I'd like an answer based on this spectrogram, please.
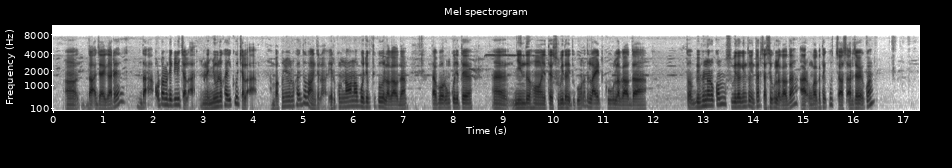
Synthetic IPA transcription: d̪a̰ʔd͡ʒajɡaɾɛ | d̪a̰ʔɔ̰ʈɔmɛʈiklit͡ʃala̰ʔa̰manɛɲulakʰac̚kɔt͡ʃala̰ʔa̰ | bakuɲulakʰac̚d̪ɔbaŋt͡ʃa̰la̰ʔa̰ʔɛ̰ɾɔkɔmnawanawap̬ɾɔd͡ʒuk̚t̪ikɔlaɡawd̪a | t̪apɔɾuŋkud͡ʒat̪ɛ | ɲind̪ɔɦɔ̃d͡ʒat̪ɛsubid̪ʱaɦit̪ukɔɔ̰nʔa̰t̪ɛlajʈkɔlaɡawd̪a | t̪ɔ̰bibʱinːɔɾɔkɔmsubid̪ʱaɡint̪uiɲt̪aɾt͡ʃasikɔlaɡawd̪aa̰ɾṵŋkakat̪ɛkɔt͡ʃasa̰ɾd͡ʒabɛʔkɔwa

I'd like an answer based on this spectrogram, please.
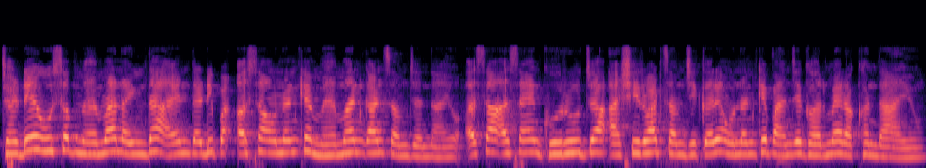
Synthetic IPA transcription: d͡ʑɐɗẽɦusɐbʱmɛɦmaːnaĩːn̆d̪aːɦɪnɪ̆t̪ɐɗipɐsãʊn̤ənɪ̆kʰemɐɦmaːnkaːnsɐmd͡ʑʱə̃nd̪aːɦijũʔɐsãɐsãẽɡʱʊɾud͡ʑaːʔaːʃiːɾʋaːd̪sɐmd͡ʑʱikɐɾeʊnənɪ̆kʰepɐ̃ɦɪ̃ɲd͡ʑeɡʱɐɾmẽɾɐkʰə̃nd̪aːɦijũː

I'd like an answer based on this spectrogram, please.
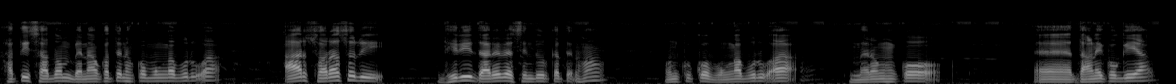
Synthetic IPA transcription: hat̪isad̪ɔmbɛnawkat̪ɛt̪hɔ̃kɔbɔŋɡabuɾṵʔa | aɾsɔɾasɔɾi | d̪ʱiɾid̪aɾɛɾɛsind̪uɾkat̪ɛt̪̚ˀɦɔ̃ | unkukɔbɔŋɡabuɾṵʔa̰ | mɛɾɔŋhɔ̃kɔ | d̪aɽ̃ɛkɔɡɛja

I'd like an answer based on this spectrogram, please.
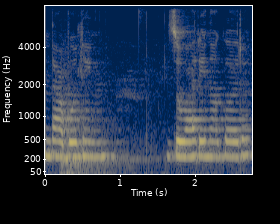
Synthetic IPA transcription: d̪aboliŋ | d͡zuaɾinʌɡʌɾ

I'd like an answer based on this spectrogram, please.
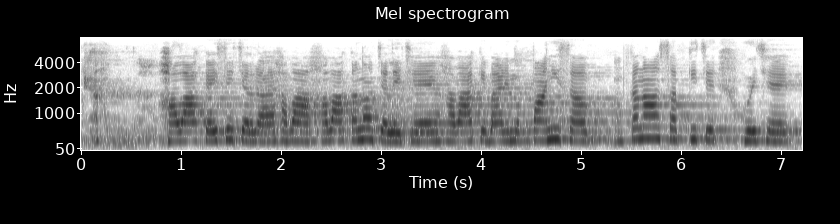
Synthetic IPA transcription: həwakəjset͡ʃəlɾaɛɦəʋahəʋakənat͡ʃəlɛt͡ʃʰɛɦəʋakebaɾemepanisəbkənasəbʱkit͡ʃʰ | ɦojt͡ʃʰɛ

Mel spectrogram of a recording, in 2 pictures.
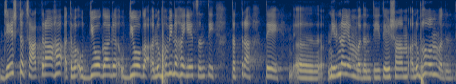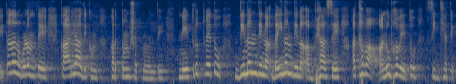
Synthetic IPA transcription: d͡ʒeːʂʈɐt͡ʃaːt̪ɾaːɦɐʔɐt̪ʰɐʋa̰ːʔud̪joːɡɐud̪joːɡɐʔɐnubʱɐʋinɐɦɐjeːsɐnt̪i | t̪ɐt̪ɾɐt̪eː | niɾɳɐjɐmʋɐd̪ɐnt̪it̪eːʃaːmɐ̰nubʱɐʋɐmʋɐd̪ɐnt̪it̪ɐd̪ɐnɡuɳɐmt̪eːkaːɾjaːd̪ikɐm | kɐɾt̪umʃɐknɐʋɐnt̪i | neːt̪ɾut̪ʋeːt̪ud̪inɐnd̪inɐ̰d̪ɐjnɐnd̪inɐ̰ʔɐbʱjaːseːɐt̪ʰɐʋaːɐnubʱɐʋeːt̪usid̪ʱjɐt̪e

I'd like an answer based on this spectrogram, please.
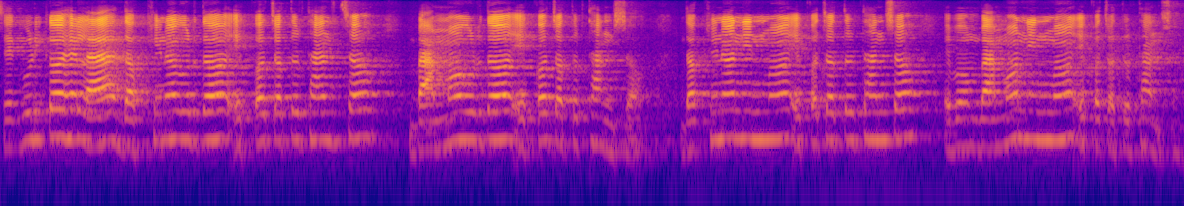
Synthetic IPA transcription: seɡuɽikɔɦelad̪ʌkʰːiɽ̃ɔuɾd̪ɔekɔt͡ʃɔt̪uɾt̪ʰansʰʌ | ba̰mɔuɾd̪ɔekɔt͡ʃɔt̪uɾt̪ʰansʌ̰ | d̪ʌkʰːiɽ̃ʌninmɔekɔt͡ʃɔt̪uɾt̪ʰansʌebɔŋbamɔninmɔekɔt͡ʃɔt̪uɾt̪ʰansɔ

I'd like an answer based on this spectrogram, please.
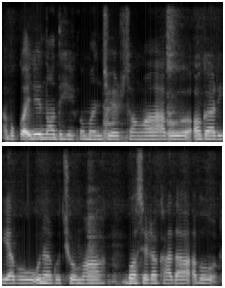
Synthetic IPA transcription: ʌ̰bʌkʌilenʌd̪ekʰekomand͡ʒʰeɾsʌŋɡʌːbɔʌ̰ɡaɾiʌbʌunakot͡ʃʰomabʌseɾʌkʰad̪ʌʌ̰bʌ

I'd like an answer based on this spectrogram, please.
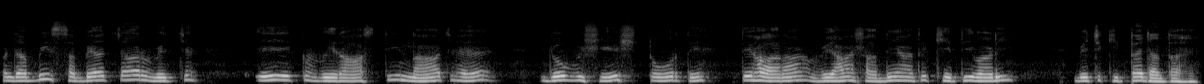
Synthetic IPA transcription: pəɲd͡ʒaːbiːsəbjaːt͡ʃaːɾʋɪt͡ʃ | eːɪkʋɪɾaːst̪iːnaːt͡ʃɦɛː | d͡ʒoːʋɪʃeːʃt̪ɔːɾt̪eː | t̪ɪɦaːɾãːʋɪɦãːʃaːd̪ijãːət̪eːkʰeːt̪iːʋaːɭiː | ʋɪt͡ʃkiːt̪aːd͡ʒãːnd̪aːɦɛː

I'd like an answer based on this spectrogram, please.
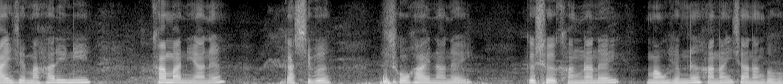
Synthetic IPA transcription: ajzɯmaɦaɾini | kʰamanijanɯ | ɡasibɯ | sɔɦajnanɯj | ɡ̥ɯsɯkʰaŋnanɯj | mawzɯmnɯhanajzanaŋɡɯ

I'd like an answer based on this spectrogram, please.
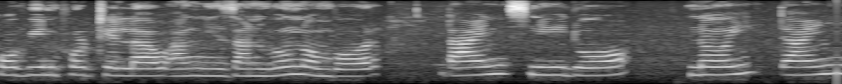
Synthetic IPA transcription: kɔbinpʰɔɹtʰɛlawaɡnizanbɯŋnɔmbɔɹ | dajnsnidɔ | nəjdajn

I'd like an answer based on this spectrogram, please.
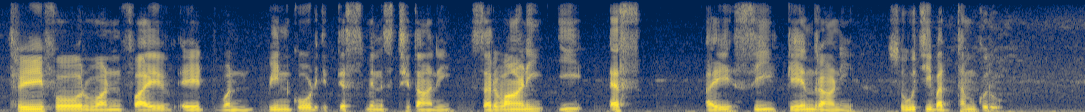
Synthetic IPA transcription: t̪ʰɾiːfʰoːɾʋɐnfʰaːɪʋeːʈʋɐnpiːnkoːɖɪt̪jɐsmɪnst̪ʰɪt̪aːni | sɐɾʋaːɳ̃iiː | es | ɐjsiːkẽːnd̪ɾaːɽ̃i | suːt͡ɕibɐd̪ʱːɐmkʊɾṵ

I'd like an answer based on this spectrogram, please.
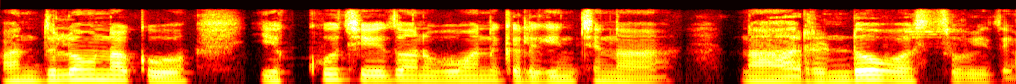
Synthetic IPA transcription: ɐnd̪ulo̞ːnaːkue̞kːuʋɐt͡ʃe̞ːd̪oɐnubʱɐʋaːnːikɐliɡiɲt͡ʃinɐ | naːɾe̞ɳɖoːʋaːst̪uʋid̪e

